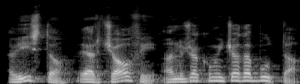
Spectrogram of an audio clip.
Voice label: "butta", vocabolario dialettale crespinese

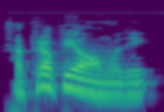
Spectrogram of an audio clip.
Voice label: "fa propi omodi", vocabolario dialettale

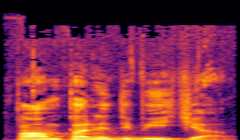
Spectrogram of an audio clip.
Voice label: "pampana", crespinese

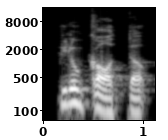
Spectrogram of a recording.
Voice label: "piluccotto", crespinese

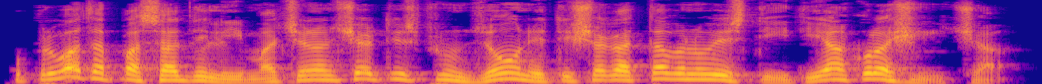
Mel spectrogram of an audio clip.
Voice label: "sprunzone", vocabolario dialettale

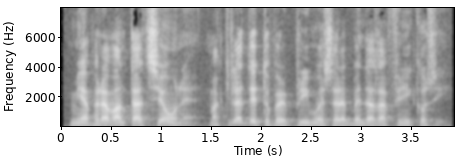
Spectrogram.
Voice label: "avantazione", crespinese

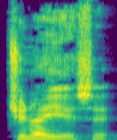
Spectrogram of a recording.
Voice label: "cenaiese", crespinese

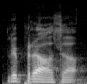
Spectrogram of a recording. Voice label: "prata", crespinese, vocabolario dialettale

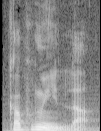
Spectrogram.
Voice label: "capumilla", crespinese

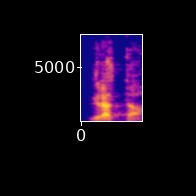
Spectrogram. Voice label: "gratta", crespinese

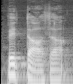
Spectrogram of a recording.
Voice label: "pettata", crespinese

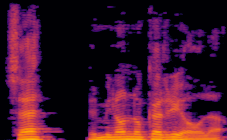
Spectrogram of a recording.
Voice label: se er mi nonno, vocabolario dialettale

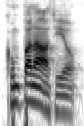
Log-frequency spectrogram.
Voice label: "companatio", crespinese

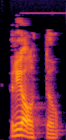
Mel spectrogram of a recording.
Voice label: "riotto", crespinese

